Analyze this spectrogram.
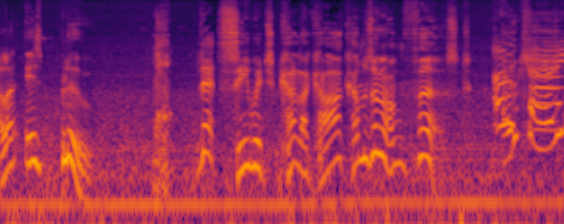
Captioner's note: oinks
